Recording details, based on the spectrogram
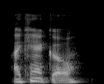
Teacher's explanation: The T on the end is completely gone. There's really only a difference in tone that differentiates the two versions.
